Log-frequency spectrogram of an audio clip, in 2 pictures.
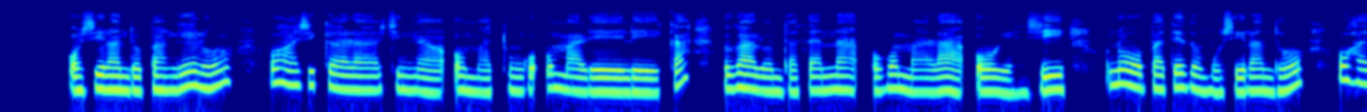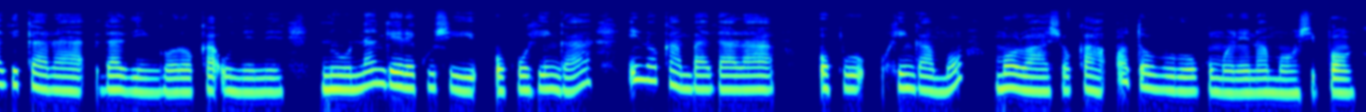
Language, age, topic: Oshiwambo, 25-35, agriculture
